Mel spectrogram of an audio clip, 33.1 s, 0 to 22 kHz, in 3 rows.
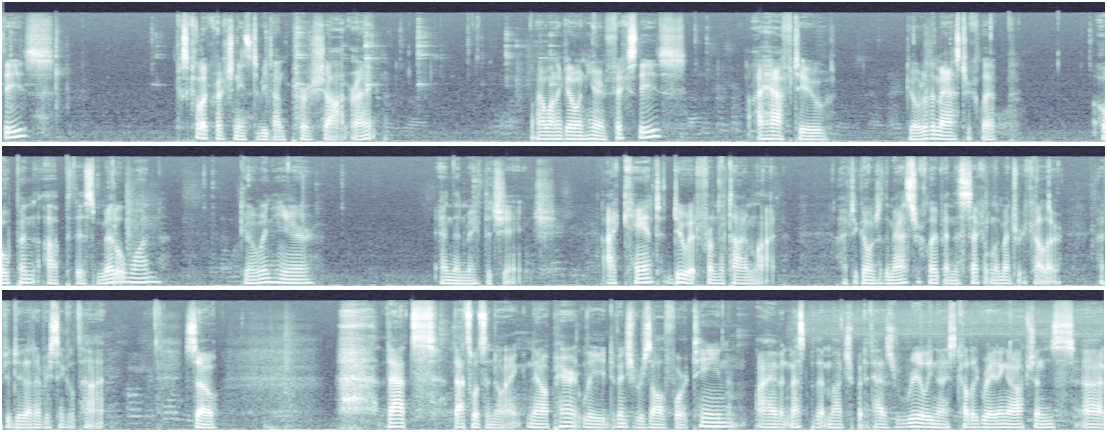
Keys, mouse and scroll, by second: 0.0 f, 2.4 ctrl+f, 14.0 ctrl+click.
